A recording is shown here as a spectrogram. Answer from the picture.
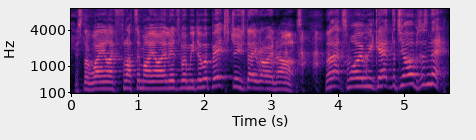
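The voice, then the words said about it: British accent. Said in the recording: “Your charming British accent. ... My charming British accent.”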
